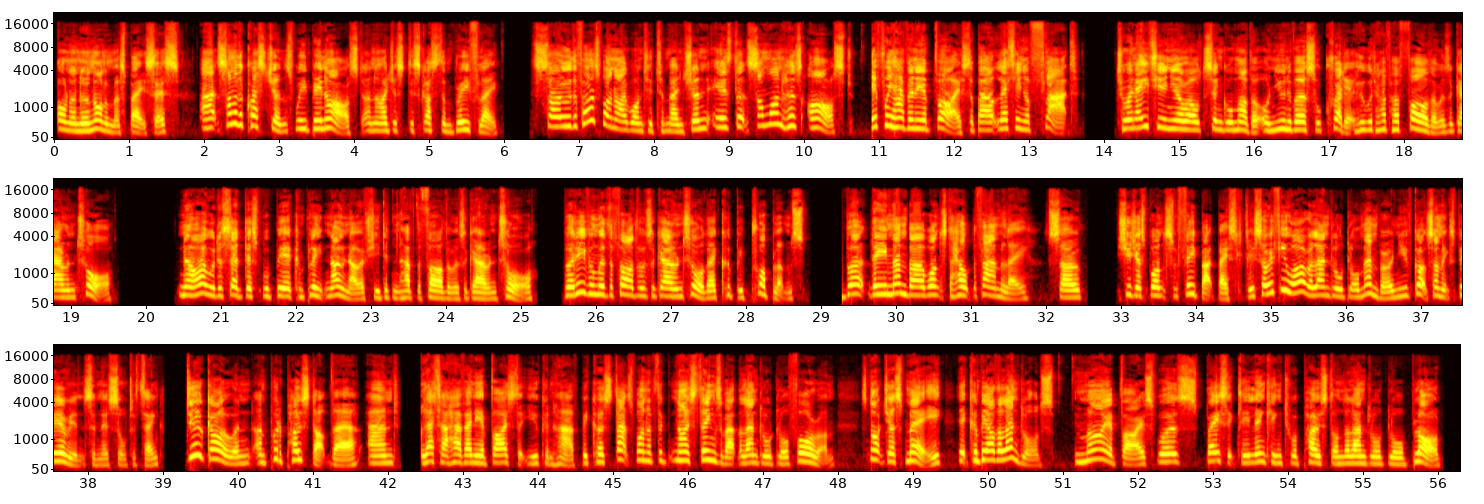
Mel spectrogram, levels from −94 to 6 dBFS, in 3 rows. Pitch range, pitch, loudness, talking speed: 190-260 Hz, 220 Hz, -18 LUFS, 190 wpm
